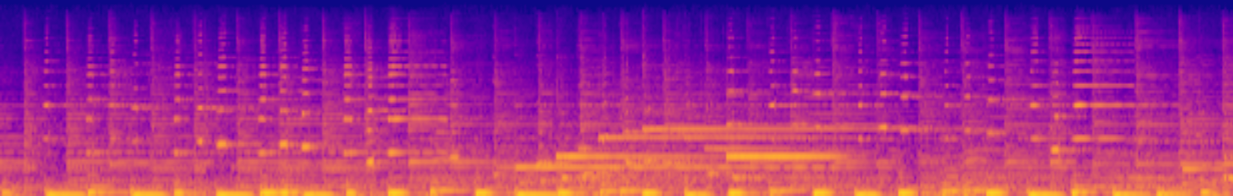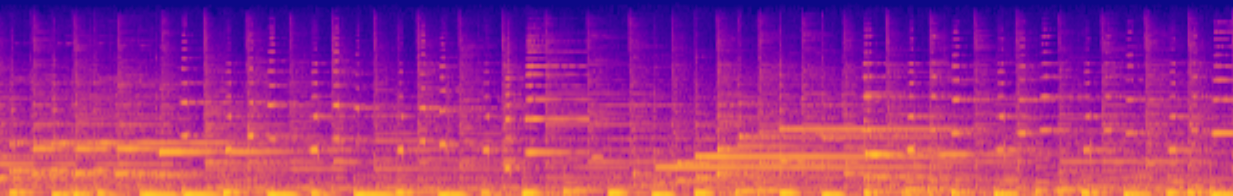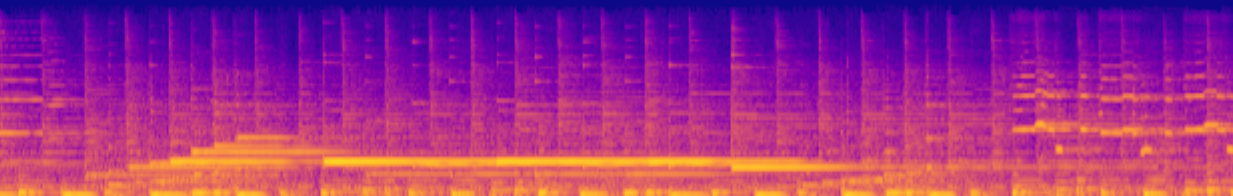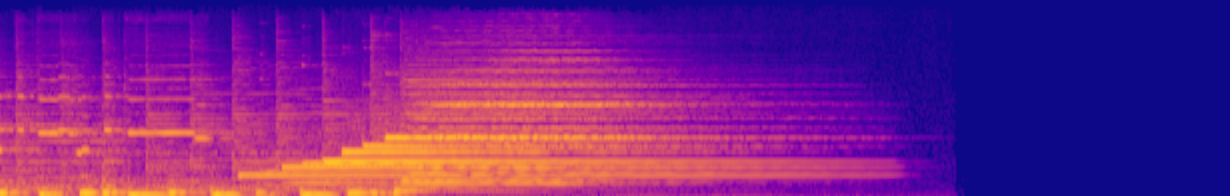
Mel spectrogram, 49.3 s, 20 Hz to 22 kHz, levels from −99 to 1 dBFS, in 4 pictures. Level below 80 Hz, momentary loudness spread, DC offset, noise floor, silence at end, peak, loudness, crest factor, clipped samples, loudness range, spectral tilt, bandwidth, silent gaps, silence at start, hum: -24 dBFS; 10 LU; under 0.1%; -71 dBFS; 4.45 s; -2 dBFS; -18 LUFS; 16 dB; under 0.1%; 7 LU; -7 dB/octave; 11 kHz; none; 0 s; none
